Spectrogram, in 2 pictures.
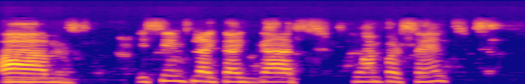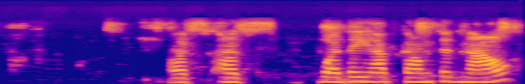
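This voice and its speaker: A woman's voice: mid-range voice, level tone, takes it slowly, pauses often, a bit bright, no echo. A woman calling in over a Bluetooth headset mic as a congressional candidate, talking hesitantly with many fillers. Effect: remote call over a Bluetooth headset mic. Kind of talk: casual remote interview. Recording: dull lo-fi call audio.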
